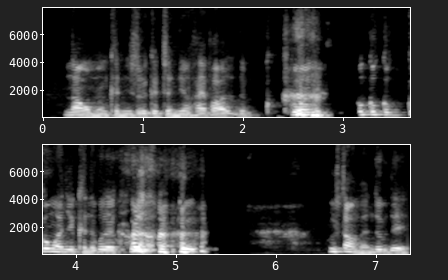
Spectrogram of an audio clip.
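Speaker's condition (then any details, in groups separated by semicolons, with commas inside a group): Stuttering; stuttering since early primary school, blocks when called on, fluent in choral reading, childhood ENT visit unhelpful; controls stuttering with speech techniques from speech clinic therapy, including practice presentations to therapists; controls speaking speed with techniques, slow relaxed pace, techniques make stuttering noticeable to listeners; repeated sounds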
